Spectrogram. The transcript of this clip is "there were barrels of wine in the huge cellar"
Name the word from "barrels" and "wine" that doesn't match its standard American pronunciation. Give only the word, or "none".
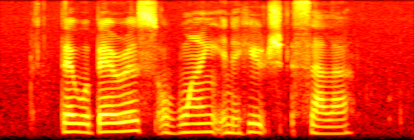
barrels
